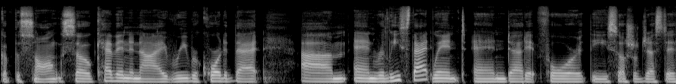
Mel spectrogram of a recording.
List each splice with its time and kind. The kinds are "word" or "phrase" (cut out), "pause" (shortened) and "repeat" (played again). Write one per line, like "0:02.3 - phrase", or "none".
0:04.3 - word
0:05.2 - word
